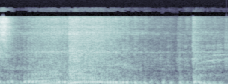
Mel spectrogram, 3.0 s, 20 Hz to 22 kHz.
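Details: Kawasaki Barako II 175 that keeps dying in traffic: single cylinder cuts in and out with uneven sputtering beats and fading revs; misfire and stalling from water in the fuel.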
